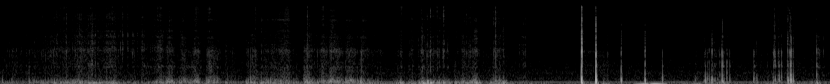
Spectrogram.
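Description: Long nails scratch across the glittery surface of a solid, flat, glitter-coated foam snowman ornament held close up. A soft, low, rumbling scrape runs steadily for about five seconds, then gives way to a couple of sharp, crisp ticks and scattered lighter clicks and rasps.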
